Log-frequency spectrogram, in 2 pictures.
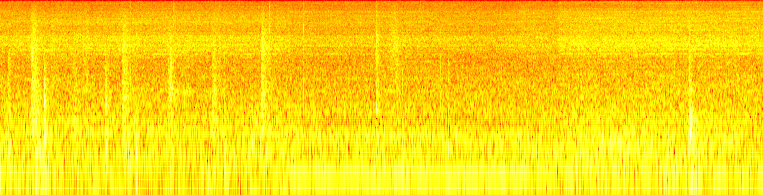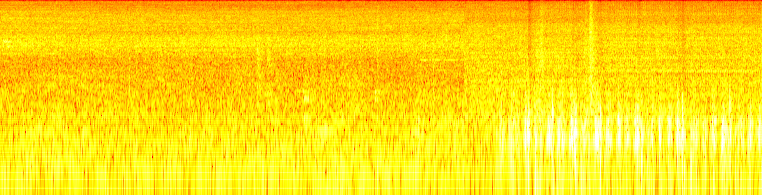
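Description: A wooden rolling pin clacking quickly and repeatedly against a floured wooden board as dumpling wrappers are rolled out, starting about four seconds before the end and the loudest sound here. Earlier there are a few scattered sharp knocks on the board as dough is cut into pieces, all over a steady hiss.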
